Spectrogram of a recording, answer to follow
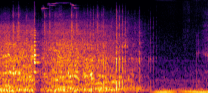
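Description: A crowd of men talking over one another outdoors, with street and vehicle noise behind them. About three seconds in it gives way to a quiet, low room hum.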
